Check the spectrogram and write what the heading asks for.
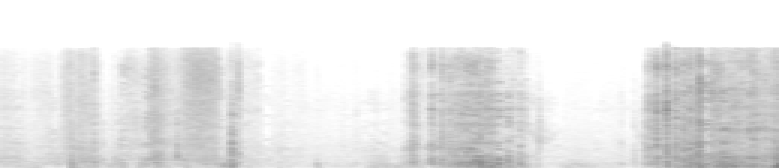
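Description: A blade slitting the packing tape on a cardboard shipping box, in three rough, scratchy passes with short pauses between them.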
